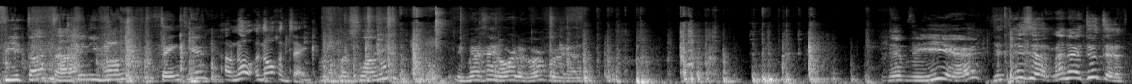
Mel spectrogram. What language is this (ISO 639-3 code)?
nld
